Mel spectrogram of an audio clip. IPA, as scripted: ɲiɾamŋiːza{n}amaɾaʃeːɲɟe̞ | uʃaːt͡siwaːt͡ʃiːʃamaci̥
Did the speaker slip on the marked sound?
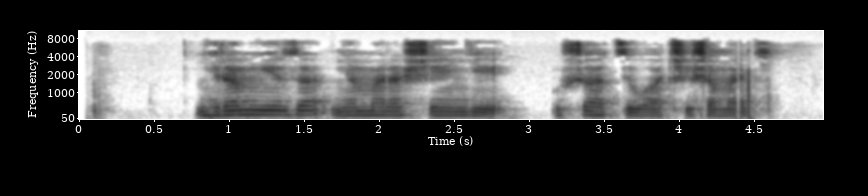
yes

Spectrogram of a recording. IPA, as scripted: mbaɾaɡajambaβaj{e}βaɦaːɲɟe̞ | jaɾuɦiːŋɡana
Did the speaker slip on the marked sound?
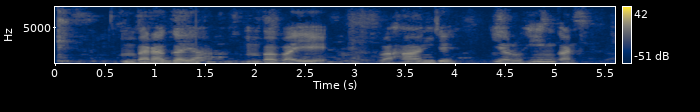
no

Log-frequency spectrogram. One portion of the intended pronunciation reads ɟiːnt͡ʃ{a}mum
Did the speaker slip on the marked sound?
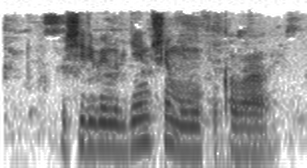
yes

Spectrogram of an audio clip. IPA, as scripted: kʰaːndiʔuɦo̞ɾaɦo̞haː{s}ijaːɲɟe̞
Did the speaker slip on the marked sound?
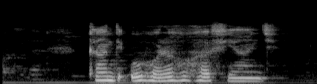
yes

